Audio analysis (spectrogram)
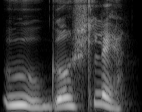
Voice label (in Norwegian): "ugohsle", hemsedalsmaalet tale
